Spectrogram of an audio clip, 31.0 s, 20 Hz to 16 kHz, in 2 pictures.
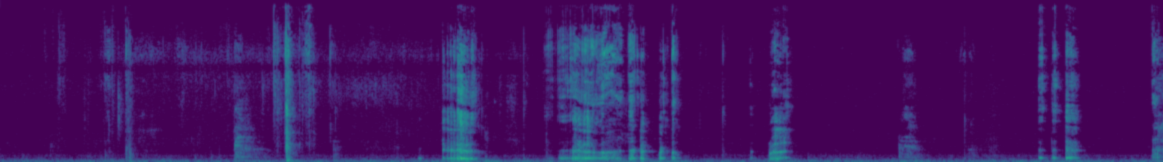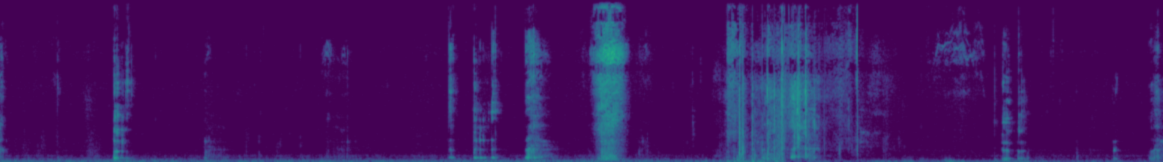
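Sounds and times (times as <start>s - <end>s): person burping: 28.8s - 29.2s.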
